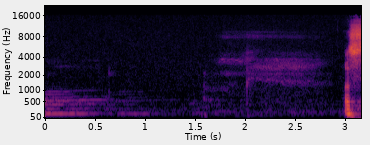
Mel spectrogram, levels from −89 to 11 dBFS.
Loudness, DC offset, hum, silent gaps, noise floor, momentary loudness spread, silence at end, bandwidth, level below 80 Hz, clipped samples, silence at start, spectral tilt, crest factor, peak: -31 LUFS; under 0.1%; none; none; -64 dBFS; 10 LU; 0 s; 17 kHz; -68 dBFS; under 0.1%; 3 s; -1.5 dB/octave; 26 dB; -8 dBFS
